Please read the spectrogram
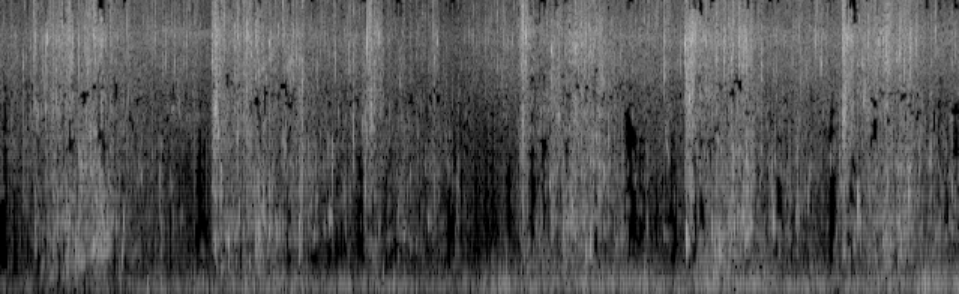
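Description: Canoe paddle strokes through calm water, a splash and drip roughly every second and a half, over a steady low rumble.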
